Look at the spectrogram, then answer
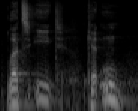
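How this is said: There is a pause before 'kitten'.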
